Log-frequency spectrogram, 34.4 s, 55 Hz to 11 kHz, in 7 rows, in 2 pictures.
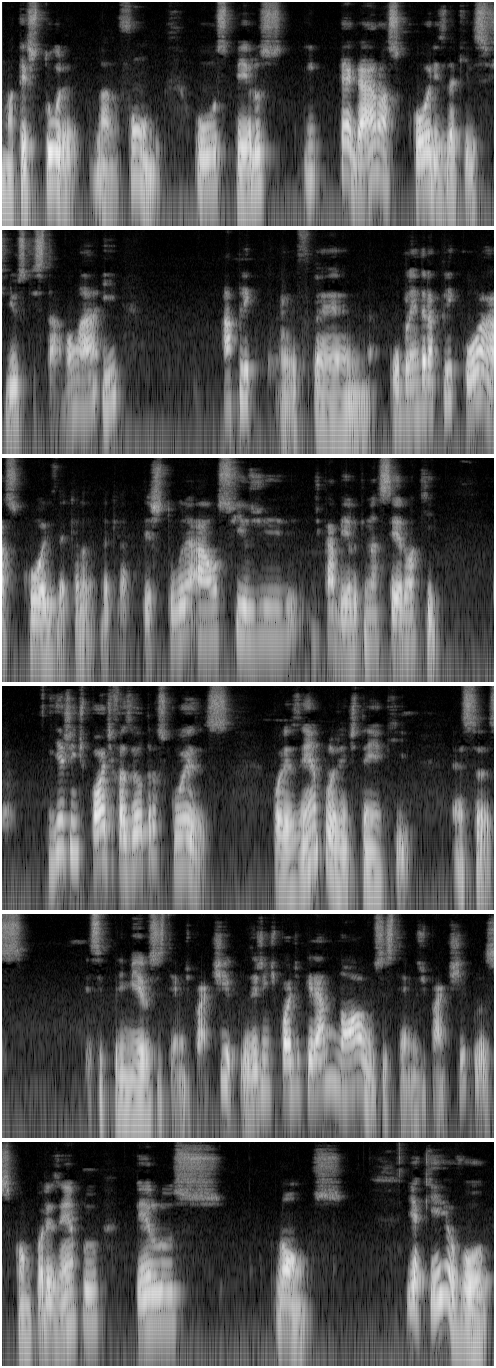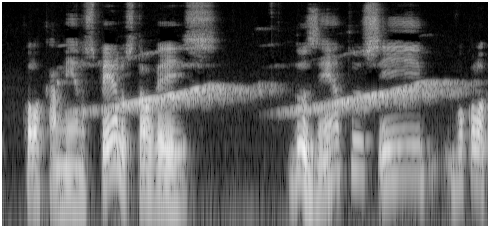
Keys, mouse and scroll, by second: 13.7-14.4 ctrl+middle drag, 17.4 click, 19.6-20.3 ctrl+middle drag, 20.8 middle click, 22.6 click, 23.7 click, 25.5-27.9 typing, 28.2 shift+Return, 29.9 click, 31.7 2, 31.8 0, 32.2 Return.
